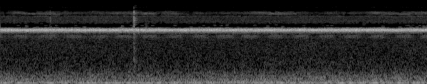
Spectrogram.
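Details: Bell cricket calls surrounding a campfire: an unbroken shrill high tone running throughout, interrupted only by one sharp crackle early on, over a low soft rumble.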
